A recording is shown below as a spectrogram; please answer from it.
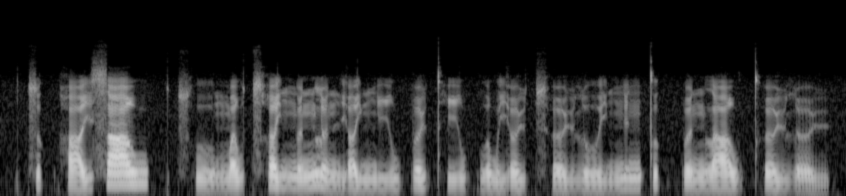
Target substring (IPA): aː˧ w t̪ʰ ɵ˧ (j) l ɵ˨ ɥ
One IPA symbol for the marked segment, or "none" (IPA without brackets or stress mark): ɥ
